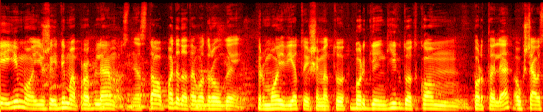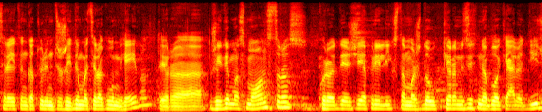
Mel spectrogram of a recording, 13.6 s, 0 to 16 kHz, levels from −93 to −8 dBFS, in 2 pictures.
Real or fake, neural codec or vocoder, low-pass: real; none; 14.4 kHz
